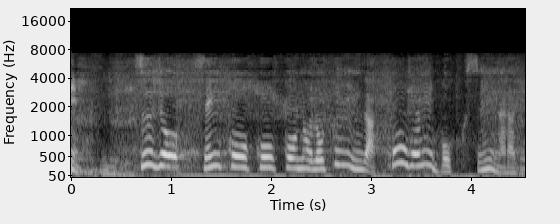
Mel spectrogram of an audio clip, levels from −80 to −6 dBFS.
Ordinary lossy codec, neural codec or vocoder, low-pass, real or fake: none; autoencoder, 48 kHz, 32 numbers a frame, DAC-VAE, trained on Japanese speech; 7.2 kHz; fake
